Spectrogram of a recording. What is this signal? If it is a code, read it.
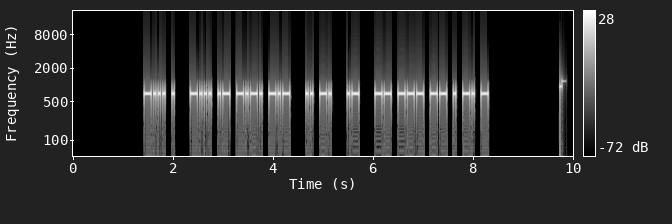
Morse code, heard as a keyed tone, about 26 wpm, 700 Hz. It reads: BE BACK IN A MOMENT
